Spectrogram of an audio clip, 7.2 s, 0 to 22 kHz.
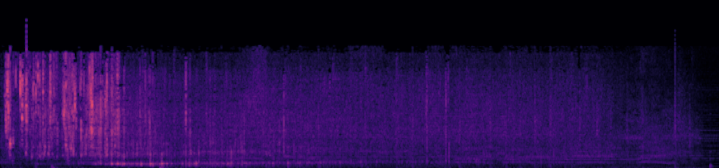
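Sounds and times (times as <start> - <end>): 
fizzy drink pouring into a glass: 0.0 - 4.6.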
